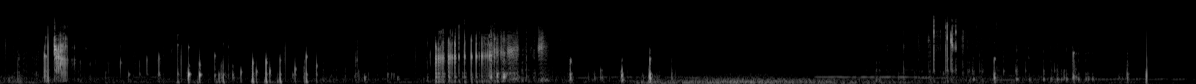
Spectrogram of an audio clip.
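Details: Bowel sounds in a pregnant woman, relaxing before contractions began: scattered gurgles and squelching pops with a low rumble, mixed with crackly handling noise; stomach growling.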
